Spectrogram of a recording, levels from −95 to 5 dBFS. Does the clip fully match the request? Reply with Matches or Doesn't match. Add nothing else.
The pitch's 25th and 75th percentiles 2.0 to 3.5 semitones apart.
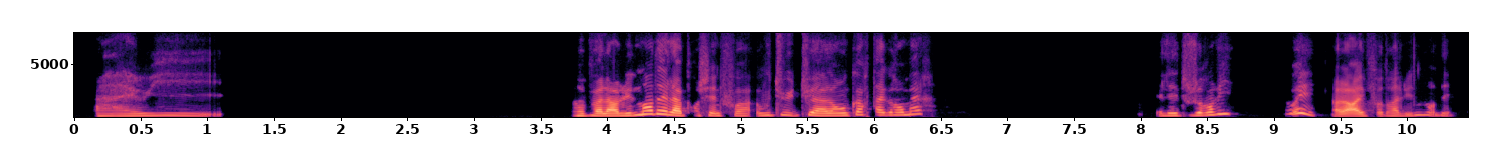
Doesn't match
